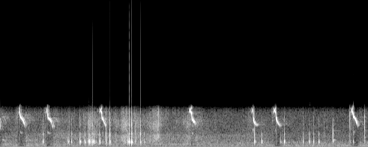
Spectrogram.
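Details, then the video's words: Young chick calling with scattered high, falling peeps, single or paired, amid clattering knocks and rustling noises. "Peeping Baby Chicken"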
